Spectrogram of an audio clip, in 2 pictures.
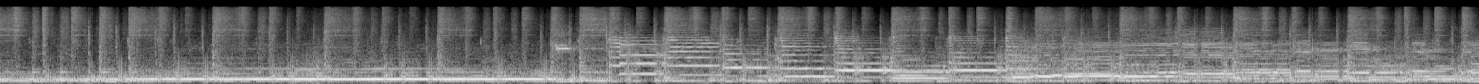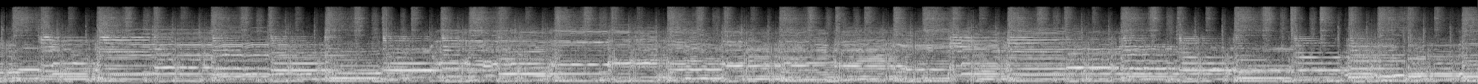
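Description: Live rock band playing an instrumental passage on electric guitars, bass and drum kit. A single held note carries the first five seconds or so, then the guitars break into quick, busy lead lines over the drums.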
